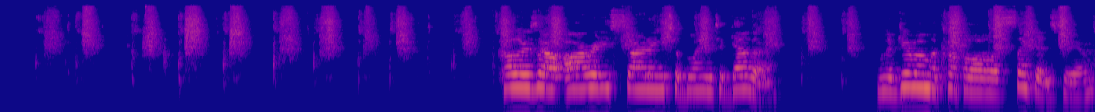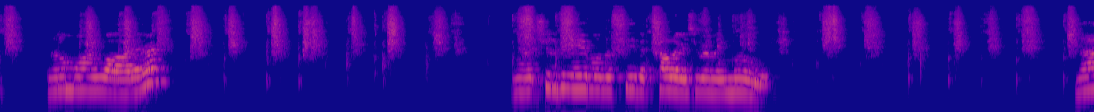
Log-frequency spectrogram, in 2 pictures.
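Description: A spray bottle hisses in quick, repeated short bursts.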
